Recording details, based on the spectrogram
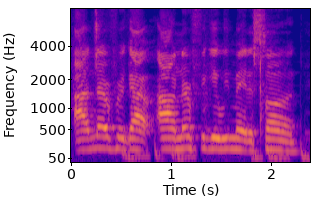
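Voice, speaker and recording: A man's voice: fairly high pitch, fairly even intonation, quick pace, fairly bright tone, soft background music. A young American man in casual, slangy, profane podcast storytelling, repeating himself for emphasis. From Cleveland, United States. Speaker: podcast co-host.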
